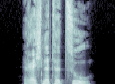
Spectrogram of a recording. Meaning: inflection of zurechnen: 1. first/third-person singular preterite 2. first/third-person singular subjunctive II
- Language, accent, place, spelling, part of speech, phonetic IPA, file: German, Germany, Berlin, rechnete zu, verb, [ˌʁɛçnətə ˈt͡suː], De-rechnete zu.ogg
